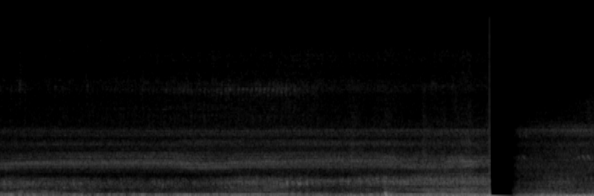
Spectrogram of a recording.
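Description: A motorboat pulls away across a lake, its engine a steady distant drone under gusting wind noise, ending in a brief cutout.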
